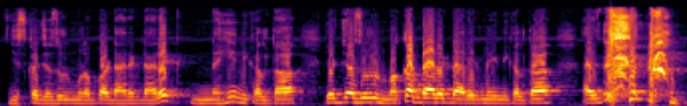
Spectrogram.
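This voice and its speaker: A man teaching a maths lesson step by step, putting questions to his students and answering them himself, and repeating terms and numbers slowly. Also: mid-range voice, darkish tone. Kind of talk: classroom-style video lesson.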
